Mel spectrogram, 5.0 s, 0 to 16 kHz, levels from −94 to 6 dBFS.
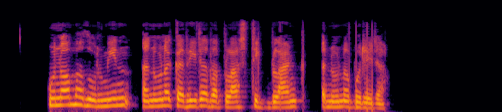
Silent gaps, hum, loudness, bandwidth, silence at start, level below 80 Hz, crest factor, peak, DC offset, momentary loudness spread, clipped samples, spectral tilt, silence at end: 1.38-1.42 s, 3.17-3.21 s; none; -18 LUFS; 8 kHz; 0.5 s; -54 dBFS; 16 dB; -2 dBFS; under 0.1%; 5 LU; under 0.1%; -6 dB/octave; 1.2 s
